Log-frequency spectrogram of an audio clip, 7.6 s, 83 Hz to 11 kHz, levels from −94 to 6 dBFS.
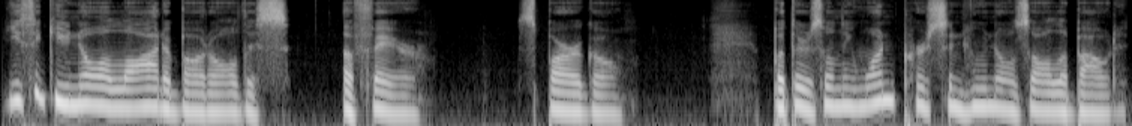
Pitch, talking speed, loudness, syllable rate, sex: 165 Hz, 165 wpm, -19 LUFS, 5.2 syllables/s, male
